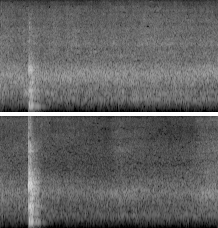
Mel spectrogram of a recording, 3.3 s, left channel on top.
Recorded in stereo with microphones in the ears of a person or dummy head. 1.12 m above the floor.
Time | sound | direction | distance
0.4 | dishes clattering | 65° right (ahead or behind) | 0.5 m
